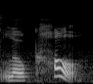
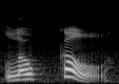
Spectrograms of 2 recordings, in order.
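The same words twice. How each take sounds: First: The c is said as a clear k sound. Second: The c is softened toward a g sound. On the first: The speaker calls it wrong. "I have seen a lot of people pronouncing that word as local" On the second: The speaker calls it right. "the C in this case, it's more of a g, g sound. So it's local"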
